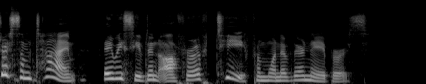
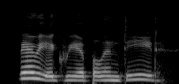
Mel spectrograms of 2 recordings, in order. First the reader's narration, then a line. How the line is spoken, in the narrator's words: she replied, vainly endeavoring to hide a great yawn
